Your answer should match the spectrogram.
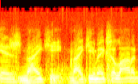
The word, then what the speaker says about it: Nike: k e so n i ke e is Nikey Nike makes a lot of different shoes in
